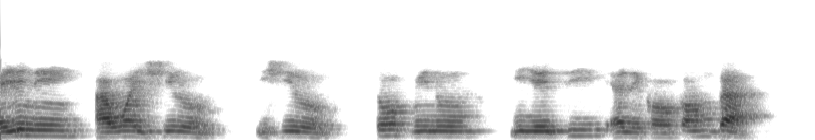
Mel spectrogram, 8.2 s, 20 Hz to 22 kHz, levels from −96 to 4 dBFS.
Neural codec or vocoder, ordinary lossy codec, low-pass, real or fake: codec, 16 kHz in and 24 kHz out, 1 kbps, XY-Tokenizer; none; 3.6 kHz; fake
